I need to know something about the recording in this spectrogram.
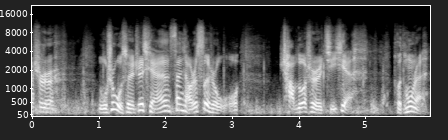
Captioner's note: slurred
